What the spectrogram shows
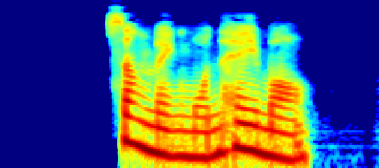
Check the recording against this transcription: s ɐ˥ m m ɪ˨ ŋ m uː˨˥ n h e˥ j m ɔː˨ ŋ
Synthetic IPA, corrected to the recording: s ɐ˥ ŋ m ɪ˨ ŋ m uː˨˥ n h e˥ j m ɔː˨ ŋ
